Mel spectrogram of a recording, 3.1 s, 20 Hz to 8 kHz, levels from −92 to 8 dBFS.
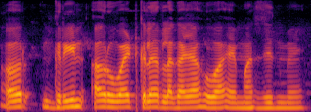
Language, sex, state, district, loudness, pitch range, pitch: Hindi, male, West Bengal, Alipurduar, -15 LUFS, 145-165 Hz, 155 Hz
